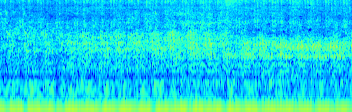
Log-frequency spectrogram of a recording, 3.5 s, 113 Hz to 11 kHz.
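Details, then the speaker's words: 1979 Chevrolet Opala SS6, 250-S six with carburettor and mechanical (solid) lifters, freshly restored. Steady even idle with a light regular valvetrain tick, the characteristic normal lifter noise of the 250-S. "esse barulho de tche característico do motor 250s"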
